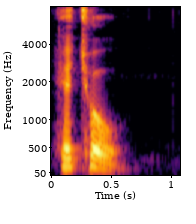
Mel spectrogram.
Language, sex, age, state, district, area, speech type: Kashmiri, male, 18-30, Jammu and Kashmir, Baramulla, rural, read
